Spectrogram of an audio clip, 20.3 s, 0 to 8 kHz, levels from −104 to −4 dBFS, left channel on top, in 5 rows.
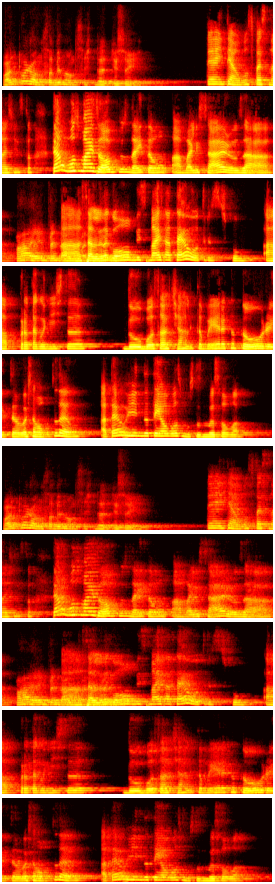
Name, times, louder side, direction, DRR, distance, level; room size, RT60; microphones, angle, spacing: voice 1, 0.0-2.1 8.3-10.0, left 2 dB, 45° left, 7 dB, 1.2 m, -35 dB
voice 2, 3.1-8.1 9.0-11.3 11.6-11.8 12.0-13.4 14.0-17.4 17.7-19.8, left 6 dB, 65° left, 12 dB, 0.4 m, -28 dB
15.0 x 11.5 x 2.7 m, 1.4 s
head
